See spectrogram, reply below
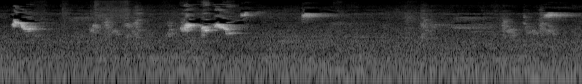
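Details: Red-whiskered bulbul kept in a cage for singing competitions, heard in the morning after bathing: brief bright chirped phrases at the start and middle, separated by thin high whistles and quiet gaps over steady low background noise.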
